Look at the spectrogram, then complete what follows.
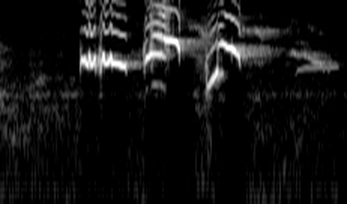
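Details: Oriental magpie-robin lure song, used to make reluctant birds sing: a short, loud phrase of bright sustained whistles ending in a dipping, slurred note.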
